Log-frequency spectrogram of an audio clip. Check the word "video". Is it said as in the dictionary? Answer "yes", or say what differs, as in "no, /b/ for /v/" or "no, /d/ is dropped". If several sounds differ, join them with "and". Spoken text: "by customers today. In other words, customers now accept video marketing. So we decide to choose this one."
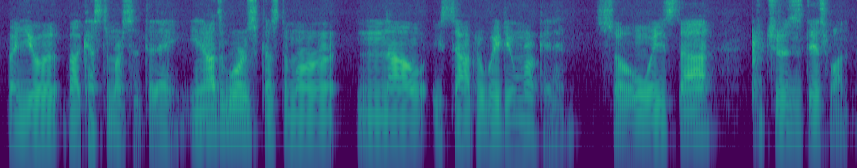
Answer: no, /w/ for /v/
